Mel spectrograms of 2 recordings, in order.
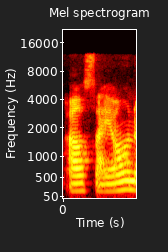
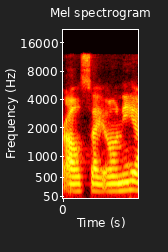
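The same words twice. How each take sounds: First: "Alcyone" said as al-sigh-OHN, ending on the n; "Alcyone" rhyming its end with "own"; alternative pronunciation. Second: "Alcyone" said as al-sigh-OH-nee, with a final ee; "Alcyone" with the last e voiced as "nee"; alternative pronunciation. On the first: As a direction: say "Alcyone" in three syllables, al-sigh-own, with silent final e. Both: Shown as a demonstration. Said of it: "I don't know how to pronounce it".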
